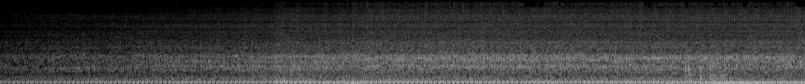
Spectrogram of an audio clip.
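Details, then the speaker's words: Supercharged car, one owner, 75,000 miles, sat a while, no check engine light, randomly stalls: idle hunts and wavers, dipping low and lumpy, nearly stalling; suspected vacuum leak or mass airflow sensor, unconfirmed. "It was wanting to stall right then and there."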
